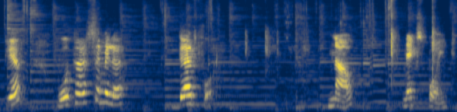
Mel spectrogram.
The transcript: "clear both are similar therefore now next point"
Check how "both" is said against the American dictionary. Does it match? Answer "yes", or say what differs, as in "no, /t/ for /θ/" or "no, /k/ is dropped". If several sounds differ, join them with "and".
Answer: no, /t/ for /θ/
